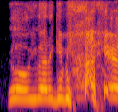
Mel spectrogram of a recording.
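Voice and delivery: shrill, very high, crazed screaming. Retelling how a cellmate in a flooded cell yelled: imitating someone screaming. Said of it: "and he's screaming".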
